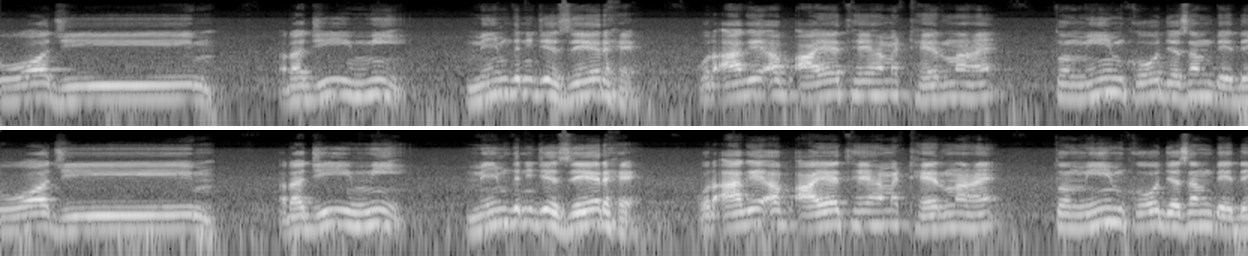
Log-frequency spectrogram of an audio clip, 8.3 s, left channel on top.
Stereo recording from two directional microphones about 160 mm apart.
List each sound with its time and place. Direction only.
0.1 s a man's voice: 15° right (ahead or behind)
